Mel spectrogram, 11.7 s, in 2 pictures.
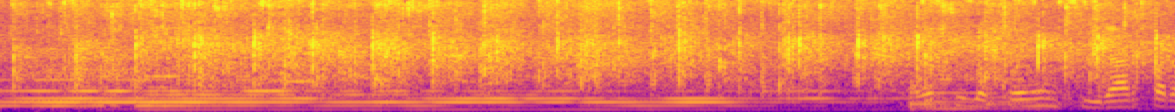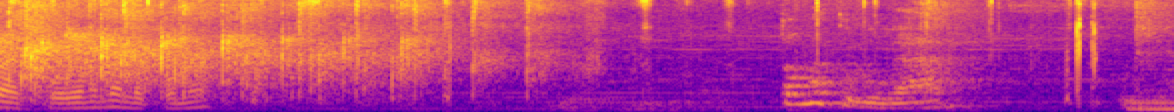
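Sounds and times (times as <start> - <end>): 
sustained low organ or keyboard chord: 0.0 - 5.9
audience applause: 0.0 - 8.6
speech: 5.0 - 7.3, 9.8 - 10.8.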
